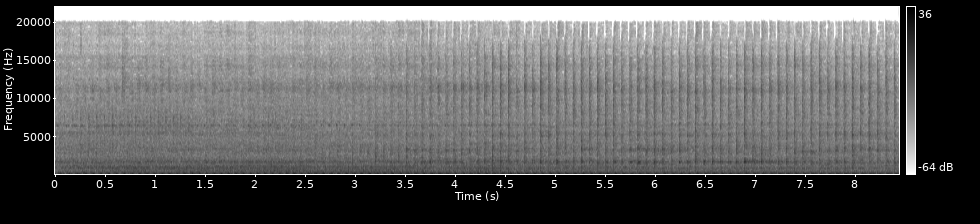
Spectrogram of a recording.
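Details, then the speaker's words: 2001 Honda Foreman ES 450 ATV, 3,380 miles, sat a while, started on full choke after carburetor refit: even, steady single-cylinder thumping at settled idle, no misses, knocks or rattles; sounds healthy. "I knew it would run. These Hondas are pretty tough. That sounds good."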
